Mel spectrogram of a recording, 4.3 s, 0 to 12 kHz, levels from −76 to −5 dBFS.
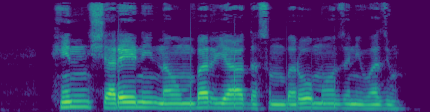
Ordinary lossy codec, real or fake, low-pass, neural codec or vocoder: MP3, 64 kbps; real; 10.8 kHz; none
